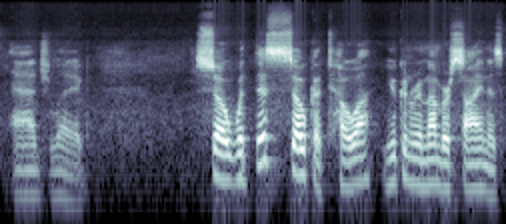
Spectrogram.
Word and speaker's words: SOHCAHTOA: device for the three trig functions it's called so ka toa and it's pronounced sohcahtoa everybody repeat after me sokatoa socatoa and this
